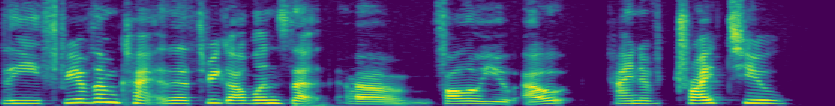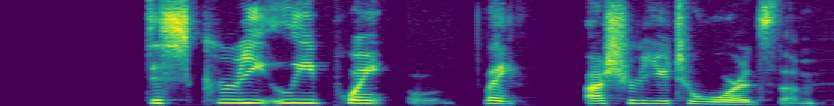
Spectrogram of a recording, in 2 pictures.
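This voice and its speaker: Female game master, medium pitch, halting conversational narration for a tabletop session. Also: no echo, clean studio sound.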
